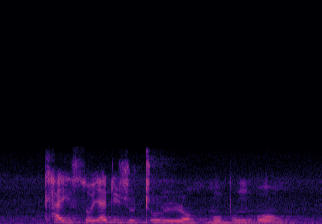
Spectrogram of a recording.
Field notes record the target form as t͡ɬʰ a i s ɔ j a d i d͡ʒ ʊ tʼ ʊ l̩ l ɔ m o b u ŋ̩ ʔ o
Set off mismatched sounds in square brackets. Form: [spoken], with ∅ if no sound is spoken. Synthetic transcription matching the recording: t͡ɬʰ a i s ɔ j a d i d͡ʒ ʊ tʼ ʊ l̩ l ɔ m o b u ŋ̩ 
